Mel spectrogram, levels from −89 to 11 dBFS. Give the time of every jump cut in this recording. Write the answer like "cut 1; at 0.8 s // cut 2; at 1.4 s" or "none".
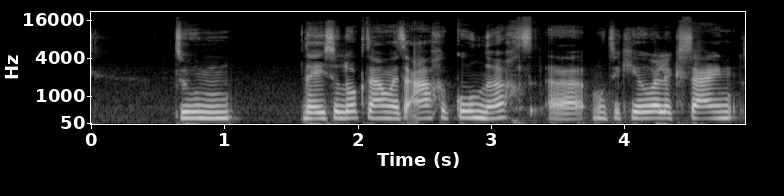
none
